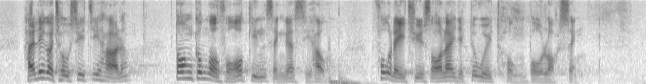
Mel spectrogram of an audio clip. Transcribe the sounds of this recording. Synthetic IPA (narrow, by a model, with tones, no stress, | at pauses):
hɐ˨˥jniː˥kɔː˧t͡ʃʰo˧wsiː˥t͡siː˥ɦaː˨lɛː˥ | t̪ɔː˥ŋkʊ˥ŋlo˨wfɔː˨˩ŋɔ˨˥kiː˧nsɪ˨˩ŋkɛː˧siː˨˩hɐ̰˨wfʊ˥k̚le˨jt͡ʃʰyː˨˧sɔː˨˥lɛː˥jɪ˨k̚t̪o˥wuː˨˧jt̪ʰʊ˨˩ŋpo˨wlɔ̰ː˨k̚sɪ̰˨˩ŋ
